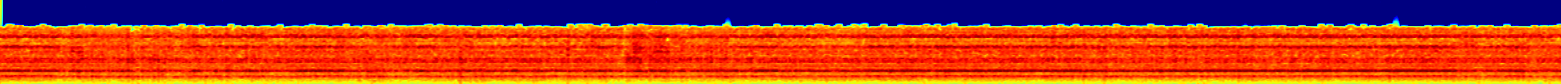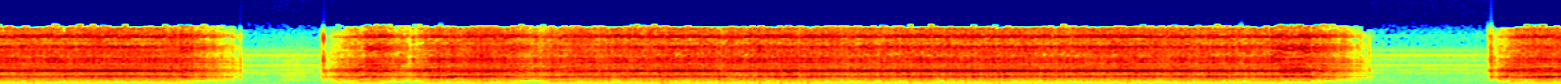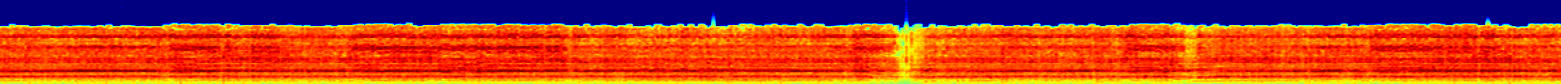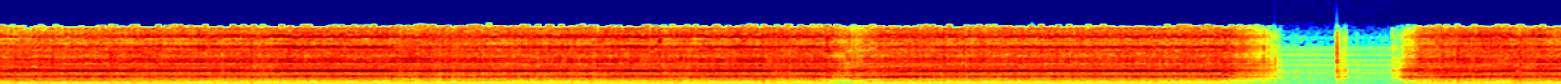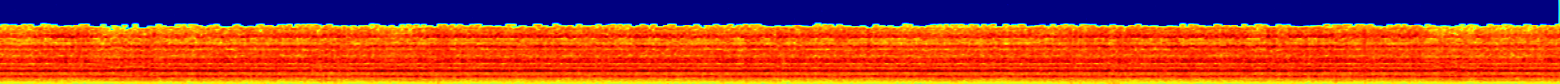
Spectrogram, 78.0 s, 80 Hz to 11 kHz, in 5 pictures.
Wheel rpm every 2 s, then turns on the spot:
160, 160, 160, 160, 160, 160, 160, 160, 130, 40, 130, 160, 160, 160, 70, 90, 160, 160, 160, 150, 120, 150, 160, 160, 160, 160, 160, 150, 160, 100, 60, 160, 170, 160, 160, 160, 160, 160, 160.
none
